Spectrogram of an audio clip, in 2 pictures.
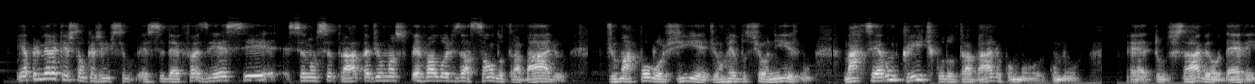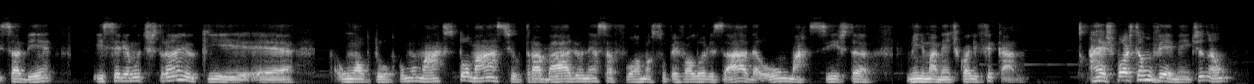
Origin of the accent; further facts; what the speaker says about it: Brazil; nós brasileiros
